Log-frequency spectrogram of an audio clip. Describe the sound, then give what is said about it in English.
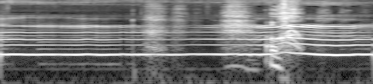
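Someone imitates a mosquito with a steady, nasal, high-pitched vocal buzz held for several seconds, with a few breathy wobbles and a brief pitch swoop near the end. “And it's the fade in and the fade out that's so distressing about a mosquito.”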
